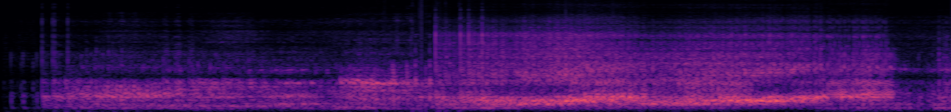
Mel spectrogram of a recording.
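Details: Stomach growling (borborygmi): a long, continuous gurgling rumble lasting about six seconds.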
